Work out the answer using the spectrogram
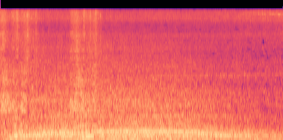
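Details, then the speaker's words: Motorhome engine after carburetor base gasket sealed against an air leak, distributor timing set, and mixture adjusted: picks up cleanly, holds an even hum, settles back without stumbling or popping; much better than before. "well she sounds pretty good a lot better than what she did"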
